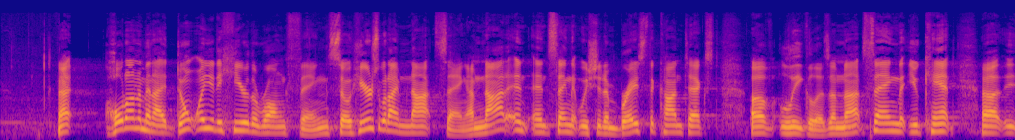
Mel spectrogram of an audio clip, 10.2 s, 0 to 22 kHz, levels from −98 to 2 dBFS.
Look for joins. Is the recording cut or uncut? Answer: uncut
